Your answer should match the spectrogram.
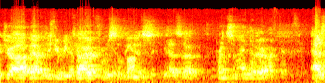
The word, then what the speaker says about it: Salinas: Salinas. Sorry, okay, California. Thank you, John Steinbeck. Isn't California, that's on the other side of the Hudson River, is it? George took a job after he retired from Salinas as a principal there, as the high school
